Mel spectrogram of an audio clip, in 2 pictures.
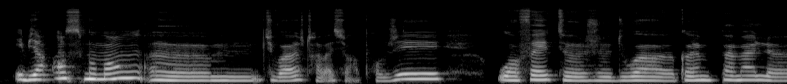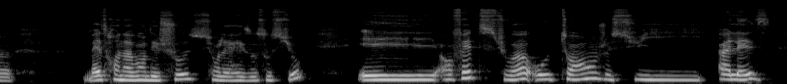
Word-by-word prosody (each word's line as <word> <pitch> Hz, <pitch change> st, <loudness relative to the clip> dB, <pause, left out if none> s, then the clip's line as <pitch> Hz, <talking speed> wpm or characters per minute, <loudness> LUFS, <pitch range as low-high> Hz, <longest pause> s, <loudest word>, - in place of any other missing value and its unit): Et 225 Hz, -2 st, +2 dB
bien, 220 Hz, +1 st, +4 dB
en 275 Hz, 0 st, +4 dB
ce 280 Hz, -3 st, -1 dB
moment, 265 Hz, +4 st, +6 dB
hem, 180 Hz, -2 st, 0 dB
tu 195 Hz, -, -8 dB
vois, 175 Hz, +2 st, -1 dB
je 210 Hz, -, -9 dB
travaille 215 Hz, -, -11 dB
sur 190 Hz, -, -14 dB
un -, -, -20 dB
projet 245 Hz, +9 st, +1 dB, 0.5 s
où, 195 Hz, -, +1 dB
en 190 Hz, -, +2 dB
fait, 210 Hz, +2 st, 0 dB
heu, 180 Hz, -2 st, 0 dB
je 180 Hz, 0 st, -5 dB
dois, 180 Hz, 0 st, -2 dB
heu, -, -, -11 dB
quand 195 Hz, -, -3 dB
même 195 Hz, 0 st, +1 dB
pas 200 Hz, +1 st, -3 dB
mal, 200 Hz, 0 st, 0 dB
heu, 170 Hz, -2 st, -6 dB, 0.7 s
mettre 205 Hz, +4 st, -1 dB
en 215 Hz, -, +4 dB
avant 200 Hz, 0 st, +2 dB
des 190 Hz, -1 st, +2 dB
choses 235 Hz, +5 st, -3 dB
sur 215 Hz, -3 st, -7 dB
les 185 Hz, -1 st, -2 dB
réseaux 180 Hz, 0 st, -4 dB
sociaux 195 Hz, -, -7 dB, 0.6 s
et 210 Hz, +1 st, +4 dB
en 225 Hz, 0 st, -5 dB
fait, 290 Hz, +5 st, -1 dB
tu -, -, -15 dB
vois, 225 Hz, +3 st, -1 dB
autant 230 Hz, +3 st, -1 dB
je 240 Hz, -3 st, -7 dB
suis 205 Hz, -2 st, -4 dB
à 235 Hz, -1 st, 0 dB
l'aise 230 Hz, +2 st, 0 dB
205 Hz, 170 wpm, -23 LUFS, 185-230 Hz, 0.7 s, moment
